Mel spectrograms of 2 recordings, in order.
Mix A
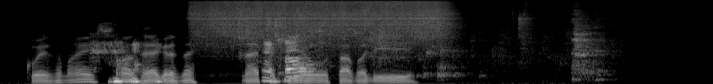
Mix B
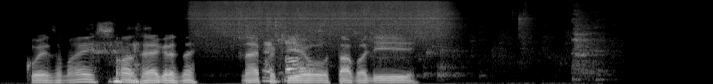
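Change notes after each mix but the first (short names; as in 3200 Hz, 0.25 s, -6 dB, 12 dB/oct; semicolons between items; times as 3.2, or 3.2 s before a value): first voice +11.5 dB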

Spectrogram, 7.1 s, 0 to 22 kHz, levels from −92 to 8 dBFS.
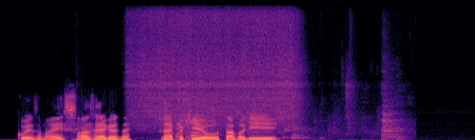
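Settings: second voice -11.5 dB; background: add high shelf 3500 Hz -11 dB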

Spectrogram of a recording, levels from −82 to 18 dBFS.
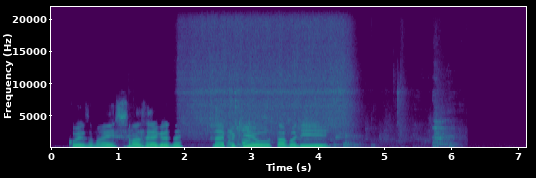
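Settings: first voice -4.5 dB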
